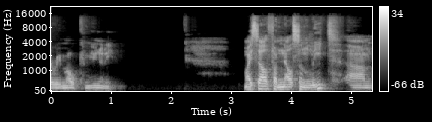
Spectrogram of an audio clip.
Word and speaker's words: Leite: Myself, I'm Nelson Leite. It can be pronounced many ways, but Leite is pretty good as well.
